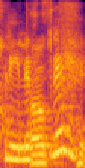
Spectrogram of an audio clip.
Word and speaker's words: friluftsliv: Norwegian word, I don't know if I can pronounce them correctly, so please correct me if I'm mistaken. So it's Friluftsliv. Yeah, Friluftsliv.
